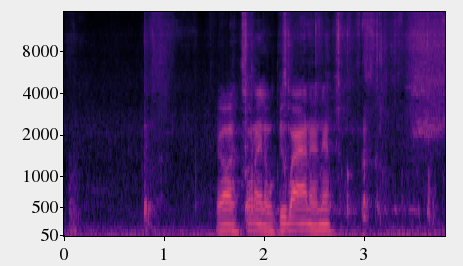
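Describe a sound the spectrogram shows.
Cardboard boxes rustle and scrape as they are opened.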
